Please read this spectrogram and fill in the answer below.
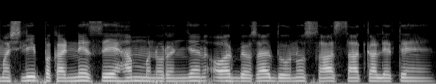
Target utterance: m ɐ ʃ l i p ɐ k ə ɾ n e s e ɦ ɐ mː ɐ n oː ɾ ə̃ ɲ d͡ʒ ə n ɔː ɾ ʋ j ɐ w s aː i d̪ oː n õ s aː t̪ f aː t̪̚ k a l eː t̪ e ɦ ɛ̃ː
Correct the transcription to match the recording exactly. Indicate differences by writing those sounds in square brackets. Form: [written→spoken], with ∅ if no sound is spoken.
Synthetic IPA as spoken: m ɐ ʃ l i p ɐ k ə [ɾ→ɽ] n e s e ɦ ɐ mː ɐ n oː ɾ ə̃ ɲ d͡ʒ ə n ɔː ɾ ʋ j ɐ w s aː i d̪ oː n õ s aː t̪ [f→s] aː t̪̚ k a l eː t̪ e ɦ ɛ̃ː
